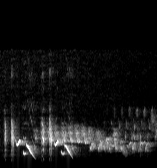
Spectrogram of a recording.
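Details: Wild icterine warbler: two clipped phrases of sharp ticks and falling whistles, running straight into a long, thin, scratchy warble that trails off quietly.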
